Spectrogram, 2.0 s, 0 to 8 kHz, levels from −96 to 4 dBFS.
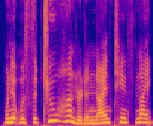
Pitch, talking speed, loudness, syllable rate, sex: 250 Hz, 265 wpm, -16 LUFS, 6.2 syllables/s, female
